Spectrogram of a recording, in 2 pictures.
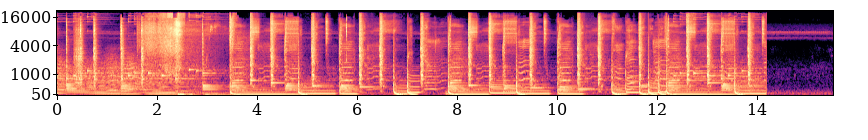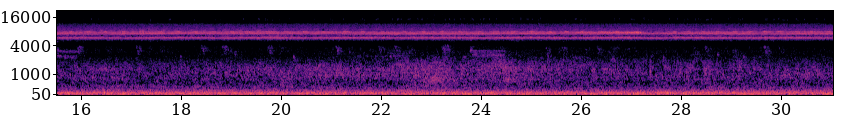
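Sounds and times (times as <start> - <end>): low steady rumble: 6.8 - 10.4, 11.1 - 13.8.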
